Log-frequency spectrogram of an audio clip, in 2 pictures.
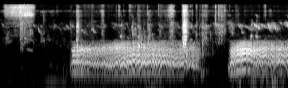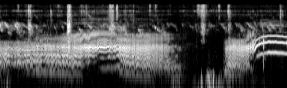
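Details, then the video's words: Prolonged, insistent wailing meows from a hungry kitten, two cries of several seconds each with a raspy, pulsing quality, then a short rising mew near the end. "Hungry little kitten"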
